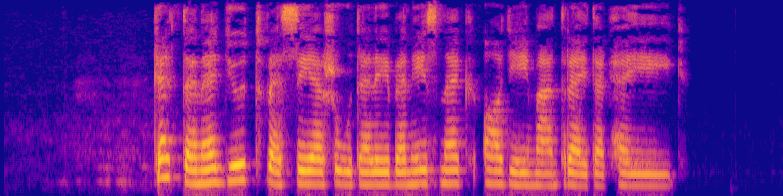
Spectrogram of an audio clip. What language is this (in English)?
Hungarian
